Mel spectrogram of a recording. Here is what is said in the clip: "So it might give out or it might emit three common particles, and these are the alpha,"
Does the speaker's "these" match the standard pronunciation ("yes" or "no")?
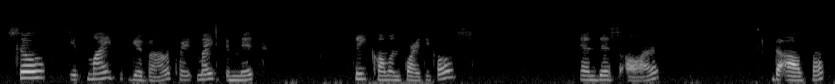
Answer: no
